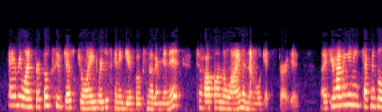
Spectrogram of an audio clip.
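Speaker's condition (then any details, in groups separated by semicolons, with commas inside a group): No condition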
